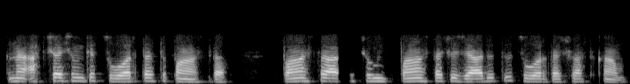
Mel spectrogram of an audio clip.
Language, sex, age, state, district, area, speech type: Kashmiri, male, 18-30, Jammu and Kashmir, Shopian, urban, conversation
